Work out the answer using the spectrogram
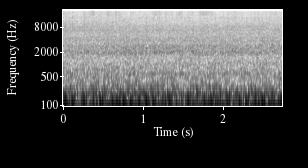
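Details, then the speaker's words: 1934 Ford Deluxe 3-window coupe street rod, fuel-injected 327 V8, after cold start, heard at tailpipes: deep, steady burbling, lumpy but even idle, no knocks or misses; healthy engine. "Like I said, nice sounding car. Fuel injected, 327."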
